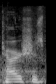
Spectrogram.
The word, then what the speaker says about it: Tarshish: People have laughed at the way I pronounced that word, Tarshish, but that's how you say it, T-A-R-S-H-I-S-H.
